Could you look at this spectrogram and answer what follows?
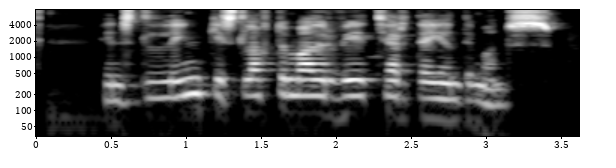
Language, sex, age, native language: Icelandic, female, 40-49, Icelandic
